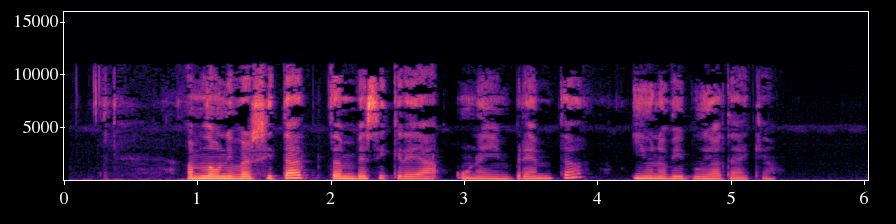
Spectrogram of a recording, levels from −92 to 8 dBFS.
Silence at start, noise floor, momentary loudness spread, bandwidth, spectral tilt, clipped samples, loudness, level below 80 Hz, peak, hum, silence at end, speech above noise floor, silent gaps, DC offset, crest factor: 0.2 s; -66 dBFS; 22 LU; 11.5 kHz; -4.5 dB/octave; under 0.1%; -20 LUFS; -52 dBFS; 0 dBFS; none; 0.7 s; 47 dB; none; under 0.1%; 22 dB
